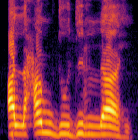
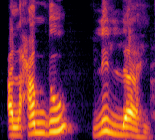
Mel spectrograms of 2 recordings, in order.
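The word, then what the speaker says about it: الحمد لله: malaki yaomi did ah you hear some people say al-hamdu dillahi al-hamdu dillah yes that's wrong totally there is no any kira that will read it al hamdu dilla no the right way to pronounce it is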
